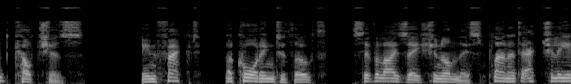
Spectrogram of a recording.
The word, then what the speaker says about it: Thoth: a man named thoth pronounced with a long o someday people say thorf but he pronounces it thoth the hieroglyph shows his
